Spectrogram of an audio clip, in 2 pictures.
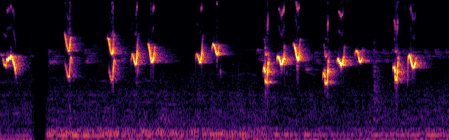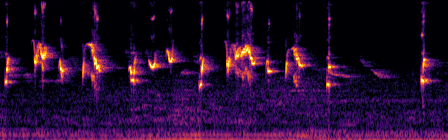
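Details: White-rumped shama delivering a lure song to make other shamas respond: a rapid, varied series of short, sharp high chirps and upslurred whistles, densely packed and energetic, with faint low background hum.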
